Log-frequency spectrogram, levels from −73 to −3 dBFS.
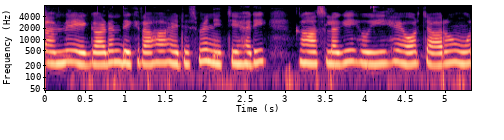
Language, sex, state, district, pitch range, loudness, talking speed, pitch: Hindi, female, Punjab, Fazilka, 230-245 Hz, -14 LUFS, 180 wpm, 235 Hz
